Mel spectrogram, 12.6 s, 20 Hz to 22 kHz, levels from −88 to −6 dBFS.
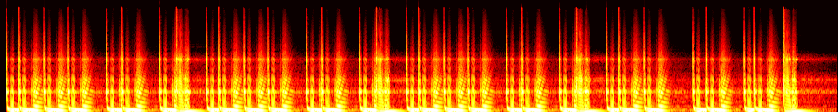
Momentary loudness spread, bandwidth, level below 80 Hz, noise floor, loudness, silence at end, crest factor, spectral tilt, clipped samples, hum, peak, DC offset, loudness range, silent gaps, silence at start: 5 LU; 9.6 kHz; -14 dBFS; -28 dBFS; -11 LUFS; 0.4 s; 10 dB; -8 dB/octave; 0.1%; none; 0 dBFS; under 0.1%; 1 LU; none; 0.1 s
